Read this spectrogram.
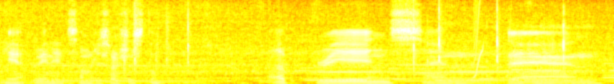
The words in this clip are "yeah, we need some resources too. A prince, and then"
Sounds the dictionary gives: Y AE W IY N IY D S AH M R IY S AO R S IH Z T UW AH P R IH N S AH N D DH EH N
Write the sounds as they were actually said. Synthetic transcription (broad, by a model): Y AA W IY N IY D S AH M R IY S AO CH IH S T UW AH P R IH N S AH N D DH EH N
